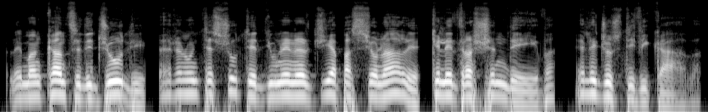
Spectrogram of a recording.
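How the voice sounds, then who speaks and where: A man reading a literary story aloud as an audiobook narrator, in a measured reading manner. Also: medium pitch, animated, a little mellow, no room sound, studio quality. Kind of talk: scripted narration.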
